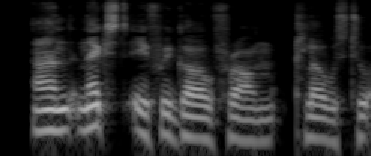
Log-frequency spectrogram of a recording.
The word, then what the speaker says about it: ai: And so this is spelled AI in pinyin and is pronounced I. And this is nothing strange here, it's just a combination of these two, so it doesn't behave in any unexpected way or anything.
